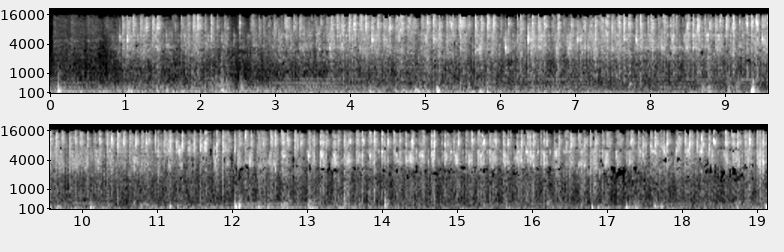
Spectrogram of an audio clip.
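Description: A spray can hisses steadily as paint is sprayed.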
